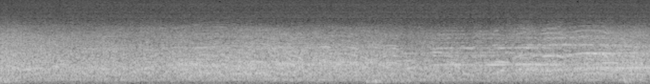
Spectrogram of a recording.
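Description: Football stadium crowd noise, a steady din of thousands of voices. From about four seconds in, part of the crowd holds a sustained chant or song above it.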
